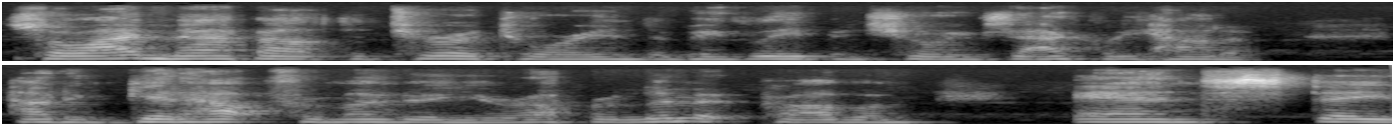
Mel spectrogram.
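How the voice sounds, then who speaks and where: The man's dark, mellow tone comes through somewhat breathy as he speaks at a fairly quick pace with fairly even intonation. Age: 70s. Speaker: author and speaker. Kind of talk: interview.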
